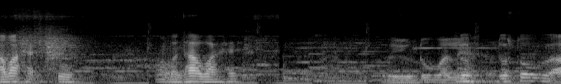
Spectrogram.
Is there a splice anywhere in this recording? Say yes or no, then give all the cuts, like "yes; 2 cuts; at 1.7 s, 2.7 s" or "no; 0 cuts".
no; 0 cuts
